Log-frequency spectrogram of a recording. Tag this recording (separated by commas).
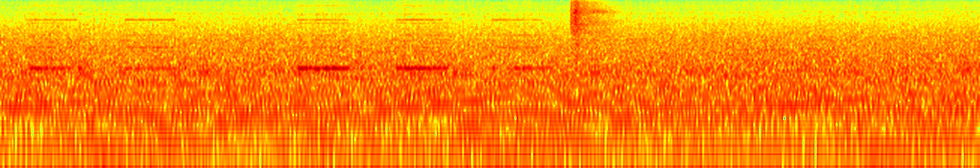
Reversing beeps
